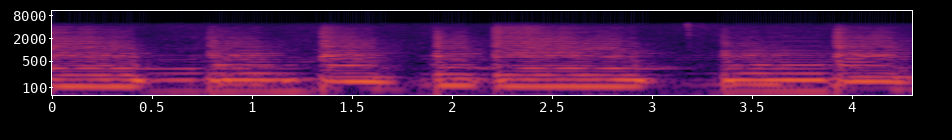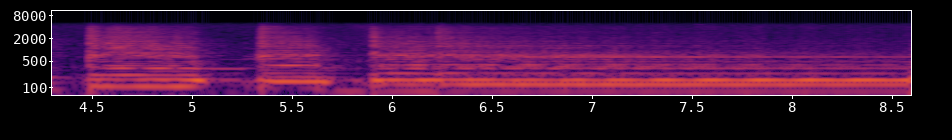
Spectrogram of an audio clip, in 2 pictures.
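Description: Electric guitar recording played back with hard-clipping distortion applied, giving it an overdriven sound: a run of short, choppy chords with brief gaps between them, then one chord held and ringing from about six seconds in.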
